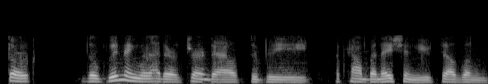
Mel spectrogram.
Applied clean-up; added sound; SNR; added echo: neural separator model SepFormer WHAMR!.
